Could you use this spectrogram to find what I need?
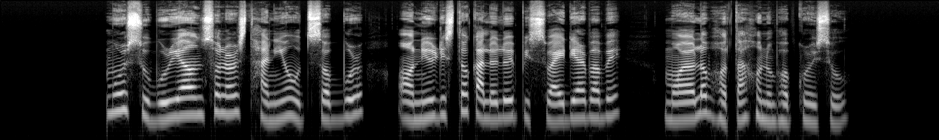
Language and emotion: Assamese, sad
